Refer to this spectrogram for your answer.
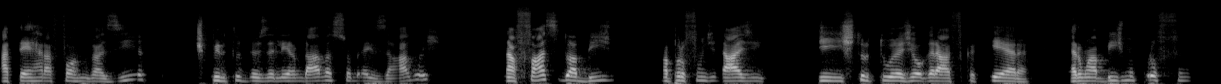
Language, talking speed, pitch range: Portuguese, 145 wpm, 150-185 Hz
